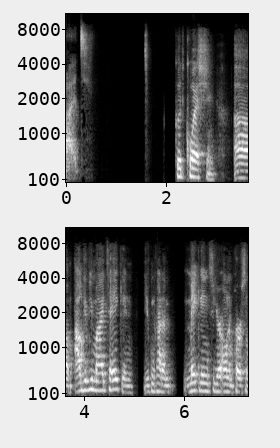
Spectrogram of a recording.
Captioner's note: professor speaking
